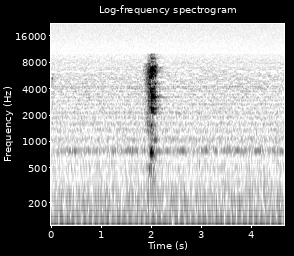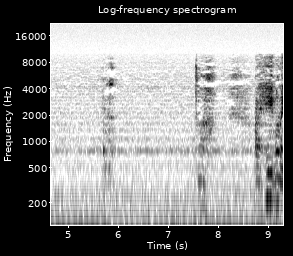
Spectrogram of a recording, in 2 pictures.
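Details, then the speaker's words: Speaker's own hiccups, bothersome and slow to go away: two brief, sharp gulping catches several seconds apart against steady room hum, a few noises near the end; hiccups. "I hate having the hiccups because they bother me so much but um"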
